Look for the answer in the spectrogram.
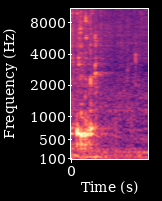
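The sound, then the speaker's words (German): A brief, quiet trickle of wine being poured into a glass during wine service at the table, with a soft rising gurgle at the start and a small clink at the end. Nobody speaks. “Oh ja, der, der, da können Sie gerne nachschenken, mein Lieber.”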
